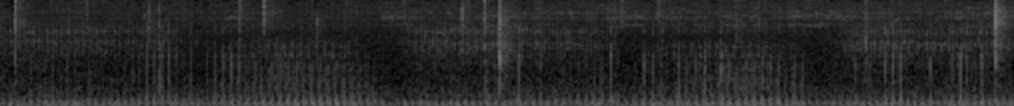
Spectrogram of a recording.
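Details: Sleeping cat purring softly by a warm fireplace, a steady low rumbling purr running throughout, with sharp crackles and pops from the fire scattered over it.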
